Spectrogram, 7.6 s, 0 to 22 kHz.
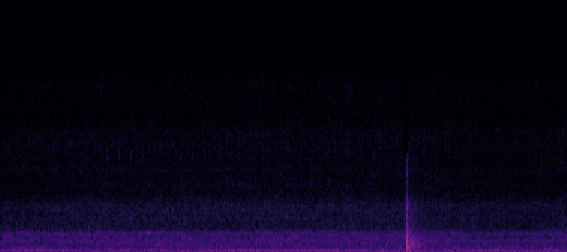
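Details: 2002 Jeep Liberty 3.7 engine after an engine swap, with a sensor plugged back in after rough running on the first crank: smooth, even petrol idle with a steady low hum and one sharp click from the bay. Normal idle.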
